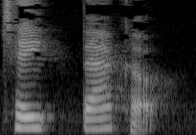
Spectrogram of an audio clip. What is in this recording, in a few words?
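"tape backup", English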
